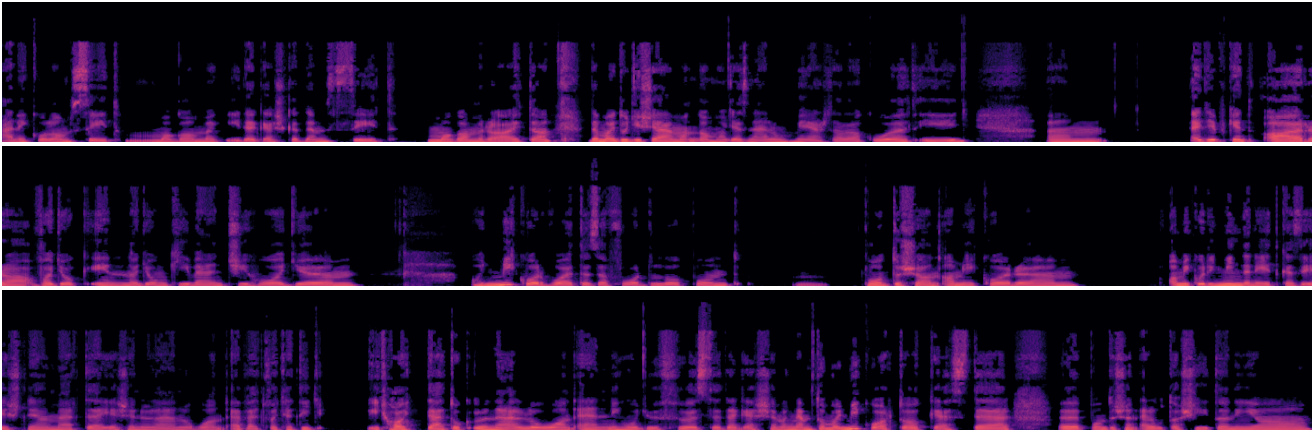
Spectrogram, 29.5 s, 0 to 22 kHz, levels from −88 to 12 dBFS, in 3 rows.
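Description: A speech recording, with no technical faults to report. Nothing heard in the audio points to a problem in how it was recorded or passed along.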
